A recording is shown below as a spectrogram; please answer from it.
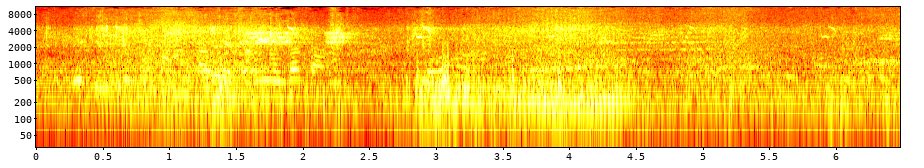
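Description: Busy street ambience: several people's voices talking over passing traffic, with a vehicle engine loudest from about three seconds in for a second and a half.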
